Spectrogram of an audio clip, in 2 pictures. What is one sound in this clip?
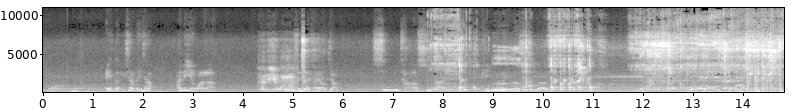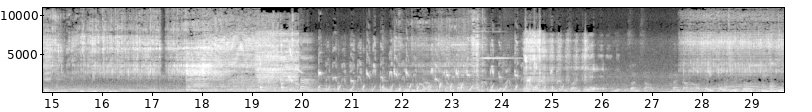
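High-pitched cartoon voices chatter from small device speakers.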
